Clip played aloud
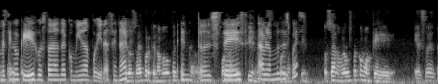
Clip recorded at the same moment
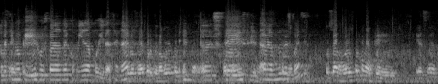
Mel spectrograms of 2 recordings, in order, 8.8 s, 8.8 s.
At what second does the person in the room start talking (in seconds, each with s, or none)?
none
